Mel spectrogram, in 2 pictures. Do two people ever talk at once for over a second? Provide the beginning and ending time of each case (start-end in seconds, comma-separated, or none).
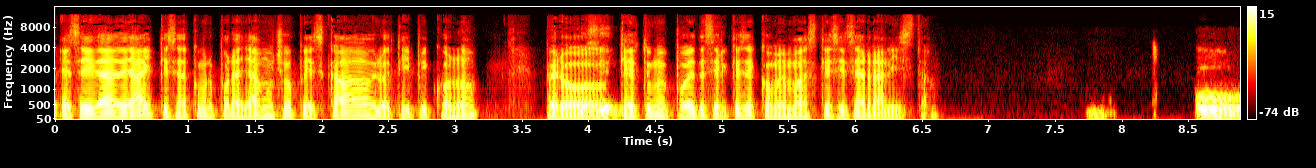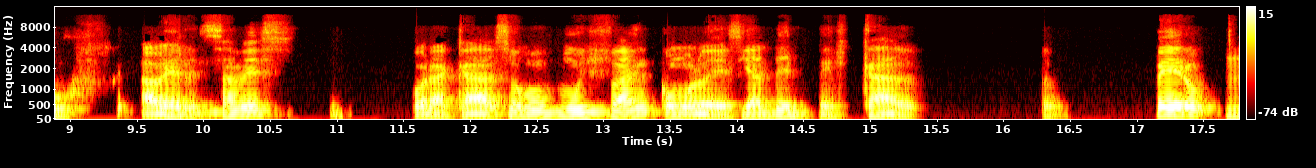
none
